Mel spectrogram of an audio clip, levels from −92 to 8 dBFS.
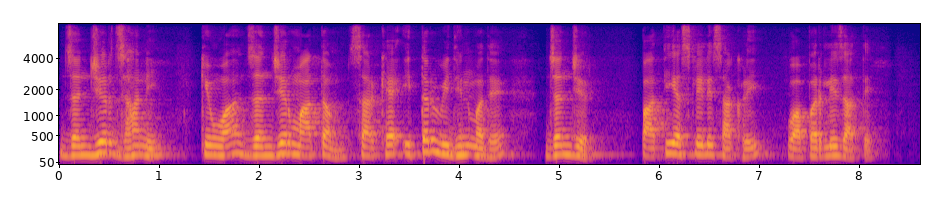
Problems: constant background noise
